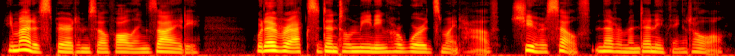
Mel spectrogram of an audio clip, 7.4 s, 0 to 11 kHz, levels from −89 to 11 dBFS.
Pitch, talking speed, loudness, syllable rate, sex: 185 Hz, 170 wpm, -22 LUFS, 5.4 syllables/s, female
